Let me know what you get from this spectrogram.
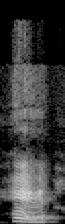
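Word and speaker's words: hare: h a r e is pronounced as hair which means a rabbit it ran swiftly across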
